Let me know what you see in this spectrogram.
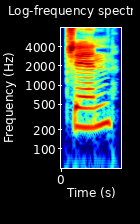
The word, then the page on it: gin: American English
